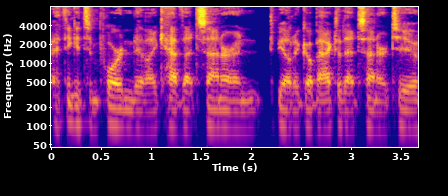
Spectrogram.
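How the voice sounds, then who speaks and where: Flat, monotone delivery in a Midwestern American accent at a fairly quick pace, very clean recording with a silent background. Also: man. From US Midwest. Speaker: film crew member. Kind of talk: casual chat.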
